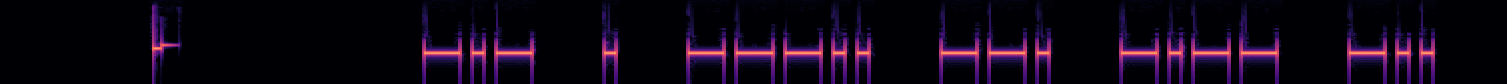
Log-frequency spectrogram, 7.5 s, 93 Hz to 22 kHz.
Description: Morse code, heard as a keyed tone, about 20 wpm, spaced as for 15 wpm, 700 Hz. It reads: KE8GYD
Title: 245 Lesson 39g - Letter z - Call Signs 20wpm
